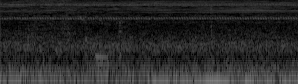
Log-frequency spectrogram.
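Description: Outdoor ambience of insects trilling in a steady, high, unbroken tone, over an uneven low rumble.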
